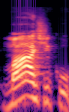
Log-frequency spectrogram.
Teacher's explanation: A sílaba tônica está recaindo aqui sobre a antepenúltima sílaba. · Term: proparoxítona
